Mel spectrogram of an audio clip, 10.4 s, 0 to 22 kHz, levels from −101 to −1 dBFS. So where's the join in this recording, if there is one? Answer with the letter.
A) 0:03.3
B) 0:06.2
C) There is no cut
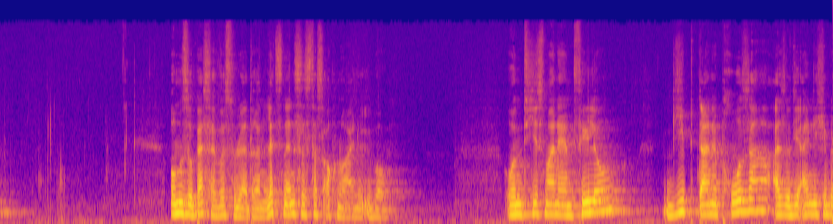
C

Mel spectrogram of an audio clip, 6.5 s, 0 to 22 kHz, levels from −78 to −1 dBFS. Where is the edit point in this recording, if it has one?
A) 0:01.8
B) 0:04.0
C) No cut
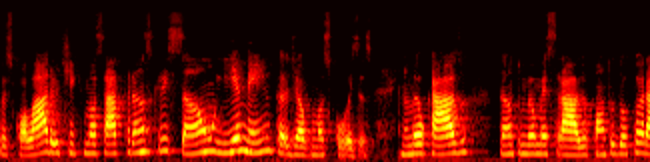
B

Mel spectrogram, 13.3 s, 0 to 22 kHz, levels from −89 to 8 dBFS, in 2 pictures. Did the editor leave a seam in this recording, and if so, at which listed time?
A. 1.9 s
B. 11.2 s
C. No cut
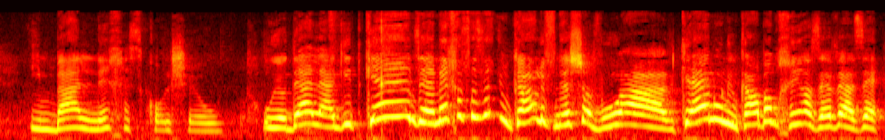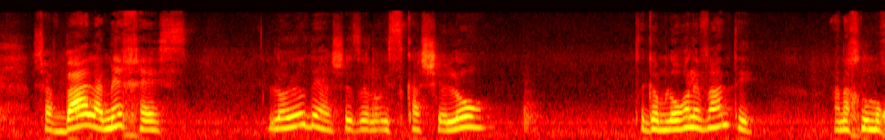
A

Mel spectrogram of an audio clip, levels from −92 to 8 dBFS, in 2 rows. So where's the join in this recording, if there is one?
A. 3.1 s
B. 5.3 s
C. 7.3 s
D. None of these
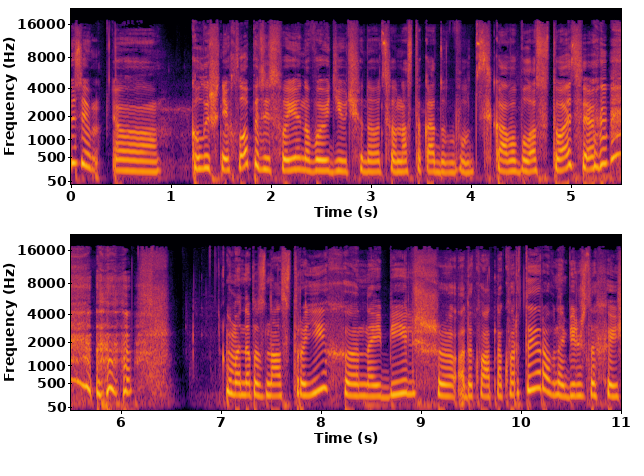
C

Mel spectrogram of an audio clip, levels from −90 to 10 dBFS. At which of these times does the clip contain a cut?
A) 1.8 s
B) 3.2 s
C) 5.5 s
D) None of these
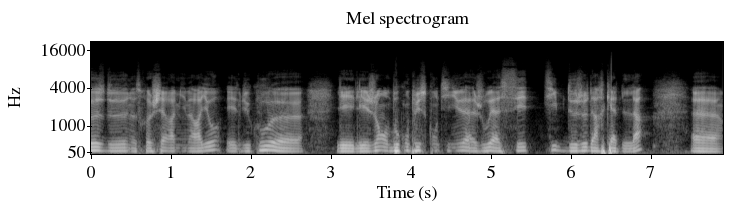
A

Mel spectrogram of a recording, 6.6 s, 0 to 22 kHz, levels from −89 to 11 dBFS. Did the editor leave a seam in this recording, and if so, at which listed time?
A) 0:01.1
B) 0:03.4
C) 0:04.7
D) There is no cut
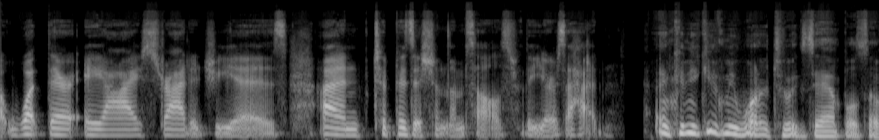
D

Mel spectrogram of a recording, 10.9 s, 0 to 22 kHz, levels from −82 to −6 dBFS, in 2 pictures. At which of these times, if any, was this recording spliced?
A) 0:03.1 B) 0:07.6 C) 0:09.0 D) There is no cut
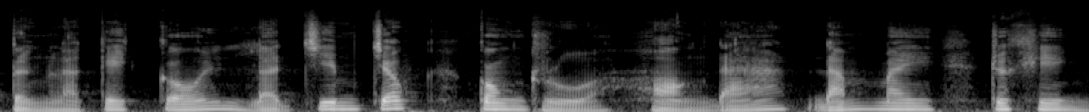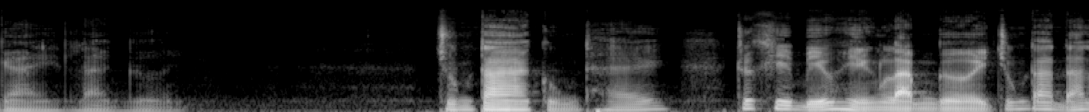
D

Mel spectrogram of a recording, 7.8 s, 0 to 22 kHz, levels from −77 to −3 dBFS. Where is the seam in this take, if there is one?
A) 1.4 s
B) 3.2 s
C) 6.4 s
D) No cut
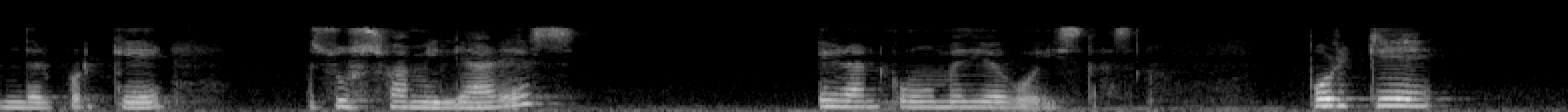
C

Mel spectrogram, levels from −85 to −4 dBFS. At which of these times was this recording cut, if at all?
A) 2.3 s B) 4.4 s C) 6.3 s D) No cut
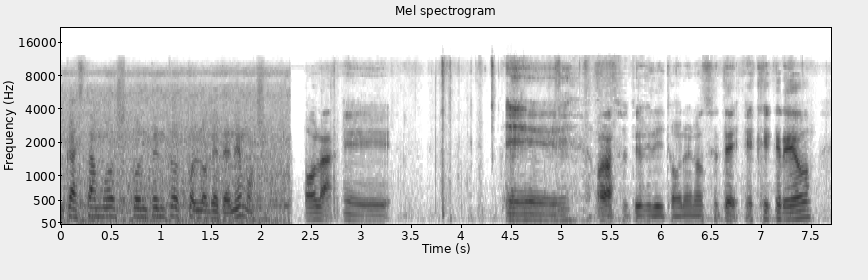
A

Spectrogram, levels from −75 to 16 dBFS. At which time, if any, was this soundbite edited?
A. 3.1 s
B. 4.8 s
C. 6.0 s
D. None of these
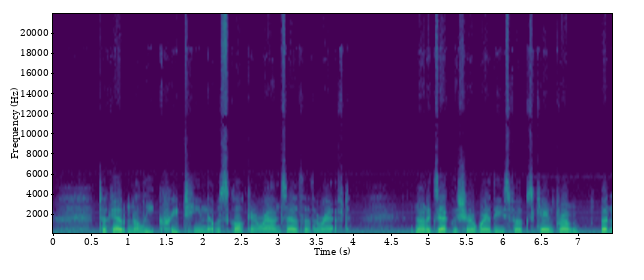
A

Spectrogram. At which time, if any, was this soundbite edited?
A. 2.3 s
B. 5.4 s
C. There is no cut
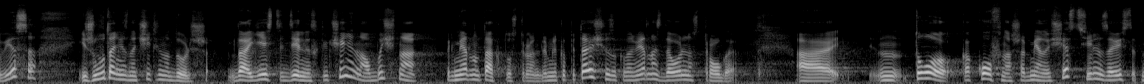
A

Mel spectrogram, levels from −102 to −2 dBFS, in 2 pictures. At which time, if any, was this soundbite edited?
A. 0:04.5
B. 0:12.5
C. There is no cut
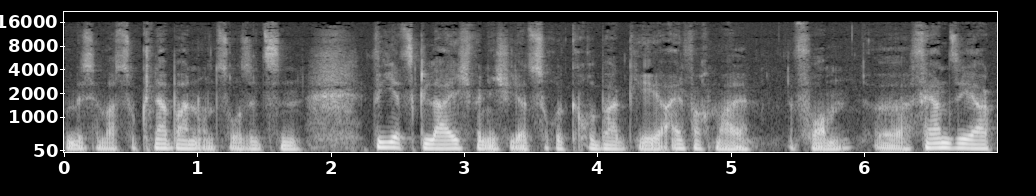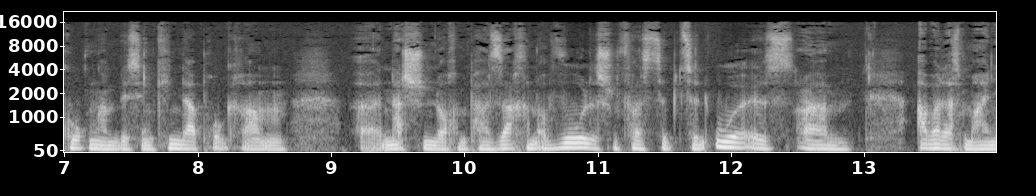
B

